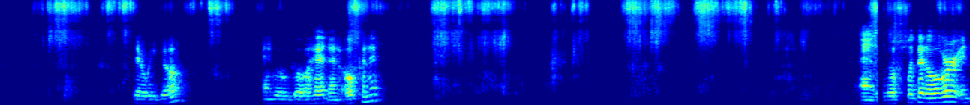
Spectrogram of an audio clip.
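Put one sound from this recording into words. Plastic wrap crinkles and rustles as it is handled.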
